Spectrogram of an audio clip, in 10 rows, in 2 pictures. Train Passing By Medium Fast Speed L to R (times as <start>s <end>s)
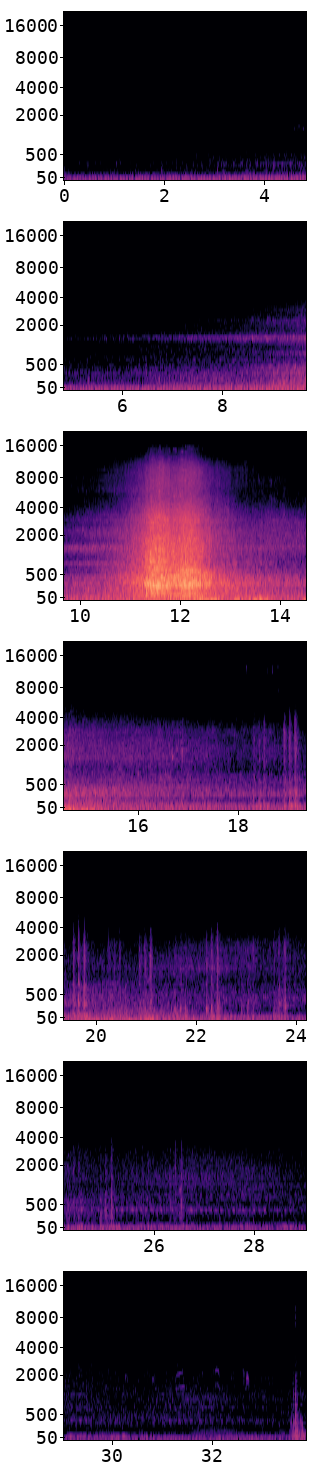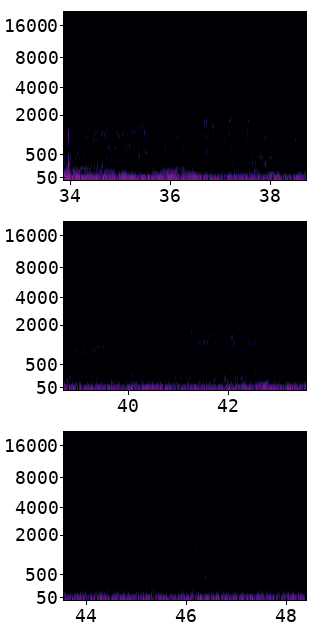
3.4s 32.7s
